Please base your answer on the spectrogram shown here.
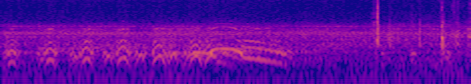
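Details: A pair of Barred Owls giving quick, bouncing arched hoots that run together into a long slurred note before fading. A few sharp clicks and knocks follow near the end.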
